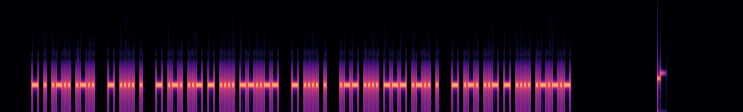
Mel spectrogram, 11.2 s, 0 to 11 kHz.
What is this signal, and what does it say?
Morse code, heard as a keyed tone, about 40 wpm, 700 Hz. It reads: TELL THE TRUTH, THE WHOLE TRUTH.
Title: Sentences from Top 800 Words 40wpm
